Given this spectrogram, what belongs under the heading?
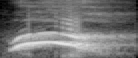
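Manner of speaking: very high loud woo; winded woo. Real, not acted. Back from fetching the oil, a loud high breathless woo. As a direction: whoop it out breathless.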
